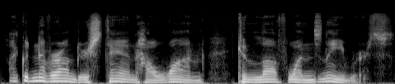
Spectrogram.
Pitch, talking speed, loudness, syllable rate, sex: 115 Hz, 150 wpm, -16 LUFS, 4.7 syllables/s, male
